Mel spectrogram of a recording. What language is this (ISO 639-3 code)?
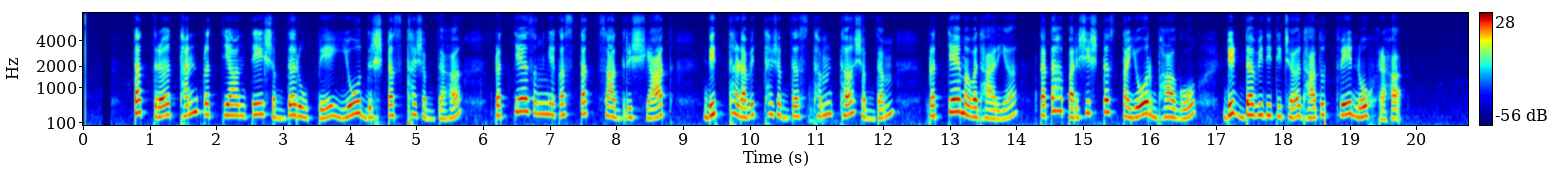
san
